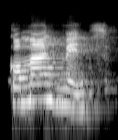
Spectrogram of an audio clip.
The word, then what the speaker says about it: commandment: Commandment. Command. Mand is stressed. Adding meant to it does not change it. The man will still, the way you stress your base word, will maintain it.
